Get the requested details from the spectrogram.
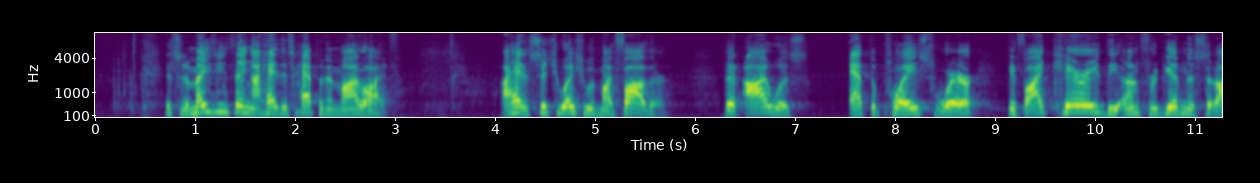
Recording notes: latest audio podcast from March 19, 2023 at Grace Church in Chester Illinois.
